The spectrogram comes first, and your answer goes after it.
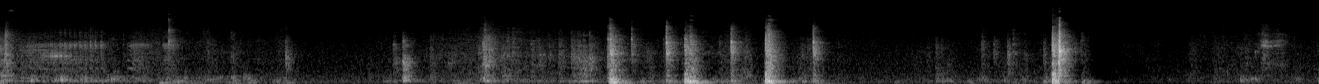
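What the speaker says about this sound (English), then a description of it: "I'm just going to put it in the cupboard." A cupboard door in an old English cottage is opened and closed indoors, giving a string of sharp wooden knocks and clunks with a louder bang near the end, while a person talks faintly in between.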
